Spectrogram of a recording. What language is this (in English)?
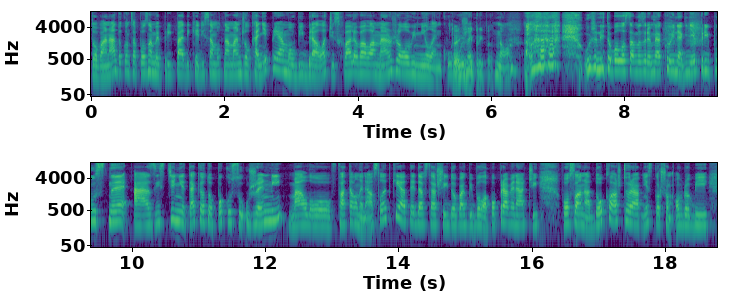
Slovak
